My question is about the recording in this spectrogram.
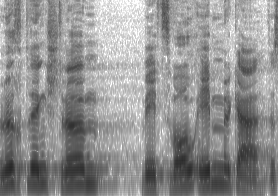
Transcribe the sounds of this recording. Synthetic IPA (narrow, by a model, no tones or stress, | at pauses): lʏχtlɪŋsʃtɾøːm | vɪtt͡sʋɔwʔɪmːəɾɡæːd̥ɑs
